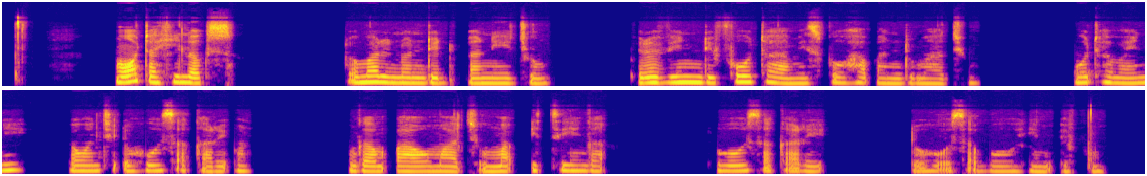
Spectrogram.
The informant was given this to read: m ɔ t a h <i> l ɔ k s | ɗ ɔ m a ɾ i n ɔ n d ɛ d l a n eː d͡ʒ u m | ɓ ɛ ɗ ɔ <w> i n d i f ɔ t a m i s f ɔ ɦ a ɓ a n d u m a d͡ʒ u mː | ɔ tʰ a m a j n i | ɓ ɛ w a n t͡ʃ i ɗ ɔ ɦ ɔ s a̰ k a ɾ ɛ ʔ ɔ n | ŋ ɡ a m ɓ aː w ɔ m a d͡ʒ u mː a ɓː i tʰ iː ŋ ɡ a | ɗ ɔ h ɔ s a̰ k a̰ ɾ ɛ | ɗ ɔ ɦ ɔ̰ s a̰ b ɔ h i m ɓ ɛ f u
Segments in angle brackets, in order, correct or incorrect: correct, incorrect: v

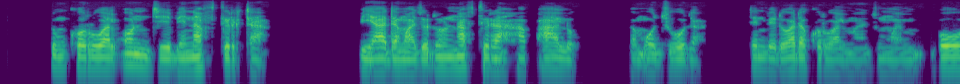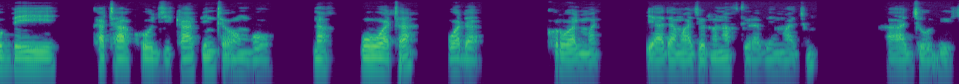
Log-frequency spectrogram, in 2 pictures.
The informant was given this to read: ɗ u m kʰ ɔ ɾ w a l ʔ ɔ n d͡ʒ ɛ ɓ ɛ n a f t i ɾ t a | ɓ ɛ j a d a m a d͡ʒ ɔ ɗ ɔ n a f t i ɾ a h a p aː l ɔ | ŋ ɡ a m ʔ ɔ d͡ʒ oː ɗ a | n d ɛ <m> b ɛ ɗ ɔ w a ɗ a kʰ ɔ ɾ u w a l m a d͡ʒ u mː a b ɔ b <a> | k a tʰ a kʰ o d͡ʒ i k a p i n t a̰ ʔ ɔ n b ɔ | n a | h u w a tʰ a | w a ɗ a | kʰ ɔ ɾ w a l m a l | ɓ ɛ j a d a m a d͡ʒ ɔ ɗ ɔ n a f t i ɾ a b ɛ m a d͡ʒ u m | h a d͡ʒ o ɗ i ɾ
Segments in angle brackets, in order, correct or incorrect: incorrect: n, incorrect: ɛ

